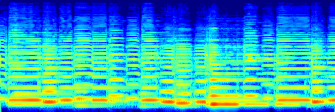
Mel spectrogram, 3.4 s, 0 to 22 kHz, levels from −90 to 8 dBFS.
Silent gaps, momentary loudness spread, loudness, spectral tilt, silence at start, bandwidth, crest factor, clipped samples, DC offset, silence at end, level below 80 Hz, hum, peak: none; 6 LU; -17 LUFS; -2 dB/octave; 0 s; 12.5 kHz; 16 dB; under 0.1%; under 0.1%; 0 s; -88 dBFS; none; 0 dBFS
